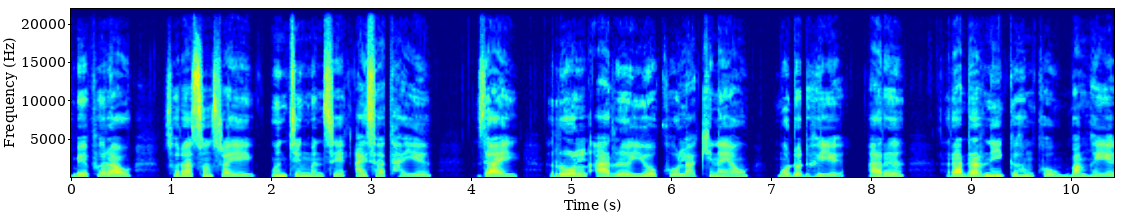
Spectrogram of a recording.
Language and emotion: Bodo, neutral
